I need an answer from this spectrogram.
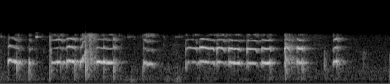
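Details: Pet dog wriggling with his ball and lifting it with his paws during play; high, tonal whimpering yips come in short bursts, some rising and falling, repeated throughout.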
